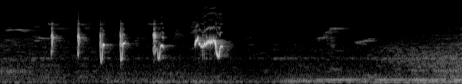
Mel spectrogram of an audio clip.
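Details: Sweet Cica koreng song used for training songbirds; five sharp, evenly spaced high chirps followed by one longer warbled, twisting note, then quiet.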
